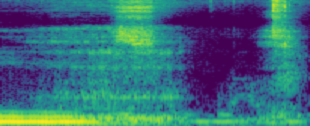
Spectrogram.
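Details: Male roommate snoring loudly late at night while asleep: a loud, low, rumbling chainsaw-like snore tailing off into quieter breathing noise.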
